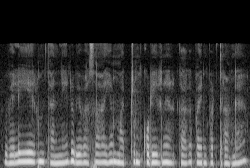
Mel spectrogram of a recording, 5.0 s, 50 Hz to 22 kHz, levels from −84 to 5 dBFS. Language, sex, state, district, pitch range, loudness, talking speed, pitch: Tamil, female, Tamil Nadu, Nilgiris, 180-200 Hz, -15 LUFS, 70 wpm, 190 Hz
